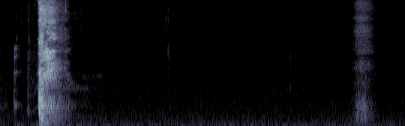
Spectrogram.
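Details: Female: a short catch of breath, then one loud explosive sneeze, followed by a softer sneeze or snort a few seconds later; sneezing.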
